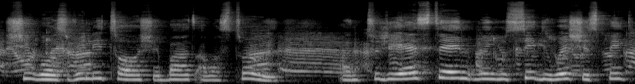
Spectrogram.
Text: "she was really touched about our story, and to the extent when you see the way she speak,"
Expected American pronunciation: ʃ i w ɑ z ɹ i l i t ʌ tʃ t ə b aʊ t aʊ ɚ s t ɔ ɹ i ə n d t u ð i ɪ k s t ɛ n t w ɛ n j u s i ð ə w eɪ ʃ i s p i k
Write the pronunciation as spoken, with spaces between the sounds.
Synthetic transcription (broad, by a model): ʃ i w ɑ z ɹ i l i t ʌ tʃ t ə b aʊ t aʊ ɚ s t ɔ ɹ i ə n t u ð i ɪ s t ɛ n w ɛ n j u s i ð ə w eɪ ʃ i s p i k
